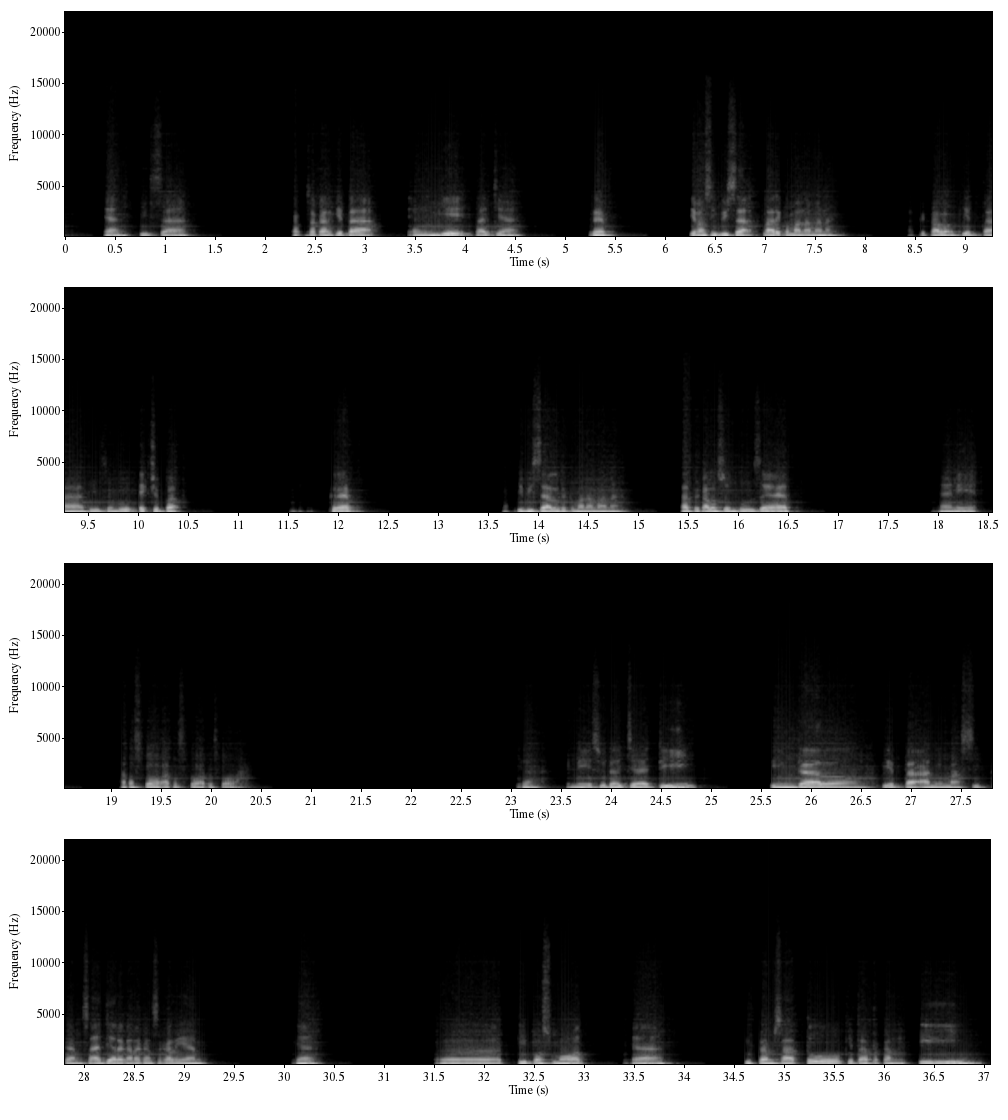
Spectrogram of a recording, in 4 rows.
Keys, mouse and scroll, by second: 2.8 click, 3.7 click, 5.3 g, 9.1 click, 10.0 click, 12.2 g, 15.6 click, 16.4 click, 17.3 g, 22.3 n, 22.9-23.5 middle drag, 23.8 scroll down 2, 24.4-24.8 shift+middle drag, 25.0-25.9 scroll up 2, 25.9-26.5 middle drag, 29.1-36.2 drag.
